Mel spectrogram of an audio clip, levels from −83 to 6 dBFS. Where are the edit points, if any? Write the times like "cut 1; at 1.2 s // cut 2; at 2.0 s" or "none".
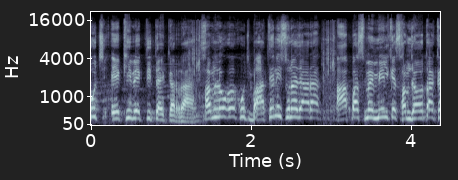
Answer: cut 1; at 1.3 s // cut 2; at 3.0 s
